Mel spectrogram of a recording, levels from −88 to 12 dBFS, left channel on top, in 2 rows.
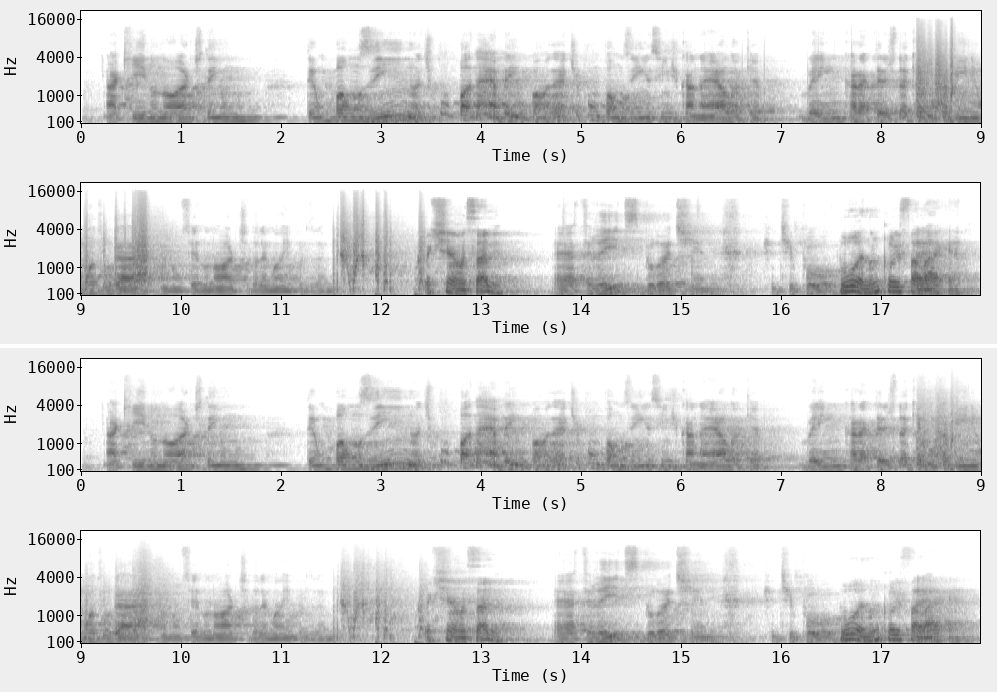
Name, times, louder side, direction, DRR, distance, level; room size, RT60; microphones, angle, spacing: voice 1, 0.2-1.7 2.3-6.9 7.2-11.5 13.7-15.6 15.9-16.6 17.3-17.6, left 1 dB, 10° left, 1 dB, 2.5 m, -34 dB
sound 1, 6.6-6.8 7.3-7.4 7.7-7.8 8.3-8.7 9.0-9.7 11.5-12.4 13.8-13.9 14.5-14.6 14.8-14.9 15.1-15.2, left 5 dB, 85° left, 1.6 m, -37 dB
voice 2, 12.4-13.2 16.6-17.8, left 3 dB, 65° left, 8 dB, 0.9 m, -28 dB
29.5 x 28.0 x 4.7 m, 1.1 s
head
